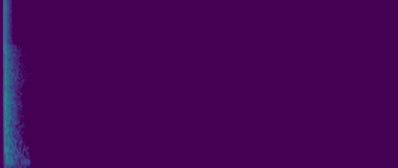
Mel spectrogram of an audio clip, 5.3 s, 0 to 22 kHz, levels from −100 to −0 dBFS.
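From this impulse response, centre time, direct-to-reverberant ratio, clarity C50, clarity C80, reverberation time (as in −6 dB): 13 ms, −0.5 dB, 13.0 dB, 19.5 dB, 0.35 s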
